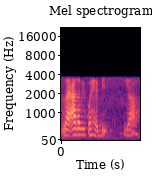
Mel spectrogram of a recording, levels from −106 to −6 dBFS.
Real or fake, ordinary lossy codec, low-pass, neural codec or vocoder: real; none; 3.6 kHz; none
